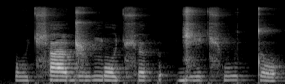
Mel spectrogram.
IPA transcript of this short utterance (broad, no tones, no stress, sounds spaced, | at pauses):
o̤ t͡ɕʰ a ɖ͡ʐ ṳ ŋ o t͡ɕʰ ø p | d͡ʑ i t͡ɕʰ ṳ tː o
